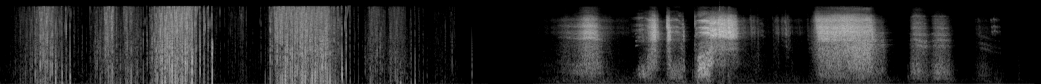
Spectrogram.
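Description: Heavily distorted, digitally mangled audio: a string of harsh, noisy bursts of varying length that cut in and out abruptly, with a second of dead silence near the middle.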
